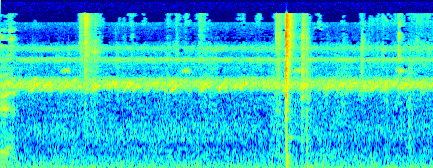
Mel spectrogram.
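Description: Crickets chirring steadily, with one sharp click about three seconds in.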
